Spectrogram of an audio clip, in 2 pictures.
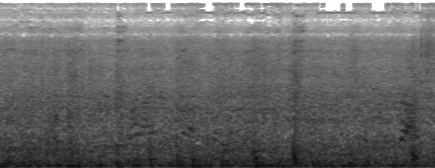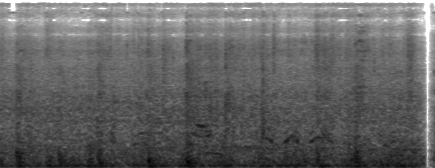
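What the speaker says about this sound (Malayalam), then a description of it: "ട്രെയിൻ ഇപ്പോൾ കീഴ്വെളൂർ എന്ന് പറഞ്ഞിട്ടുള്ളൊരു റെയിൽവേ സ്റ്റേഷനിലേക്ക് എത്തിയിരിക്കുകയാണ്." A DMU train pulls into Keezhvelur railway station, heard from inside the carriage as a continuous, fairly loud rumble and rattle of wheels on track with faint clatter throughout.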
